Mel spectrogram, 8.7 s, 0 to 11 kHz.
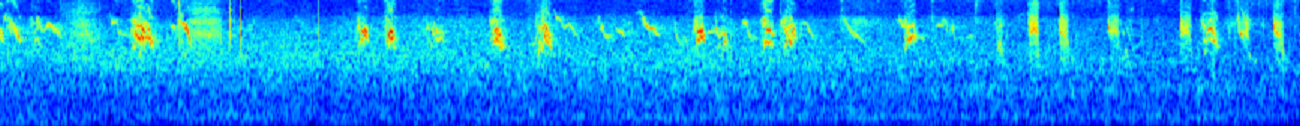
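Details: Flock of Eurasian tree sparrows at food at a Tenmangu shrine on 19 April 2019; many quieter high chirps and thin slurred notes spread steadily through the recording, some from more distant birds, over a faint low background.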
